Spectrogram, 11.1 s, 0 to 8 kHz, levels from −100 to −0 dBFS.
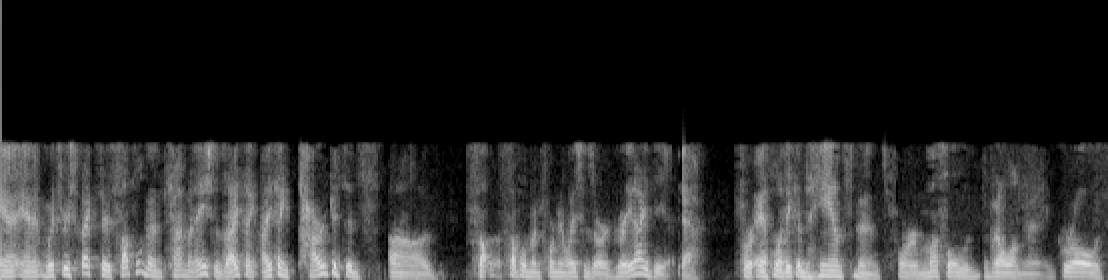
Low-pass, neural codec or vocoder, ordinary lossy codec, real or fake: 7.2 kHz; none; AAC, 16 kbps; real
